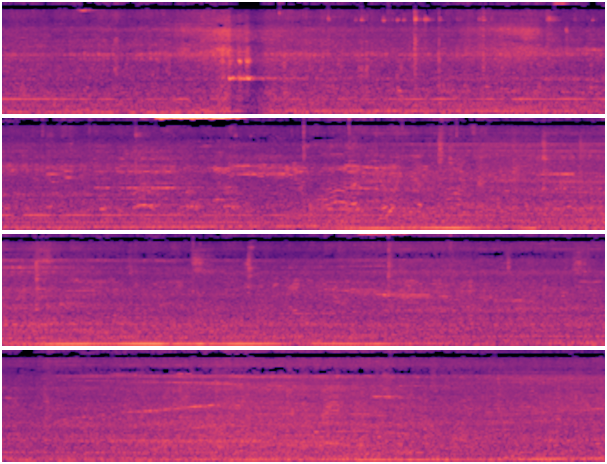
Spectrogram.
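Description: Busy city street traffic heard from a crowded sidewalk: a steady rumble of engines and passing cars, with a hum for the first ten seconds or so. The rumble swells in the middle as a city bus runs alongside. Passers-by talk throughout.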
